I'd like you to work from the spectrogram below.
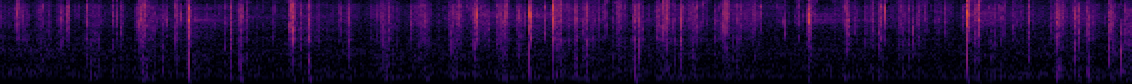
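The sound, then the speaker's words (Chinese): The shell of a boiled egg is peeled, a foley sound made for a Feng Xiaogang film, in a quiet, steady crackle: small brittle cracks and crinkles in an irregular patter, with a few sharper snaps standing out, and no voices. “生熟鸡蛋的时候，它有那个，因为芯儿已经煮熟了，煮熟了以后呢，它在剥那皮儿的时候，它芯儿里边是有厚度的。”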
